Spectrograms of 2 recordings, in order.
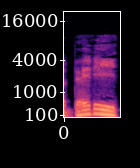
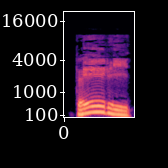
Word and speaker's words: Daley: に出場したファーストネームはしばしばだレイヤデリーと表記されるが誰ではなくデイリーと発音されるアムステルダムに生まれ父親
